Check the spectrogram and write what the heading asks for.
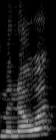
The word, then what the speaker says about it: Manoah: Because you pronounced Manoah and Cueto correctly.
